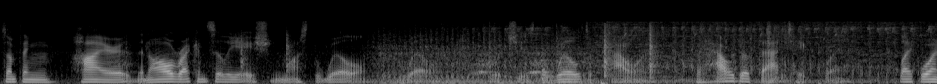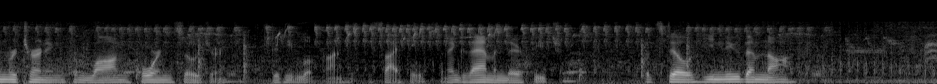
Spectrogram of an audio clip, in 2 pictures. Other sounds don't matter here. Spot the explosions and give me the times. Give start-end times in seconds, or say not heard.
7.7-8.1.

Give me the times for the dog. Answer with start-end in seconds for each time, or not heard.
1.1-3.0, 4.7-6.7, 10.0-11.9, 14.4-16.4.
